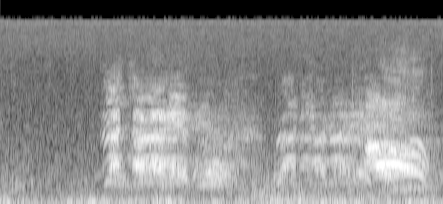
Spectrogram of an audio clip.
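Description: Players shouting on the field before a kickoff: two drawn-out yells, one starting about a second in and a louder one near the end, over low wind rumble on the microphone.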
